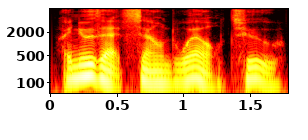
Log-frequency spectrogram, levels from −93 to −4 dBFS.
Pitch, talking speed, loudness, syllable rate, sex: 105 Hz, 200 wpm, -18 LUFS, 3.9 syllables/s, male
